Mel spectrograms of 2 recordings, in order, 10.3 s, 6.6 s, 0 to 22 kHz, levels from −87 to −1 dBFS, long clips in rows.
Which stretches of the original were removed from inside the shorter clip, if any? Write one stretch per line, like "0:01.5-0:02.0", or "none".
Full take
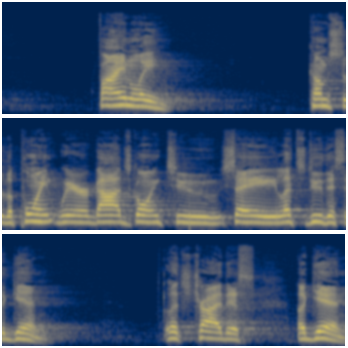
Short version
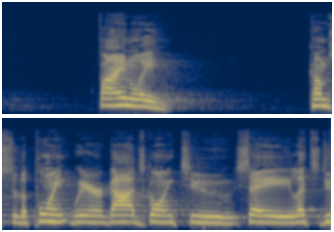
none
